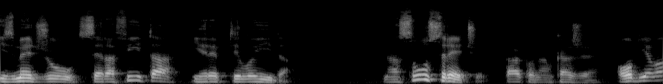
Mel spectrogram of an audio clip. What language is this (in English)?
Croatian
